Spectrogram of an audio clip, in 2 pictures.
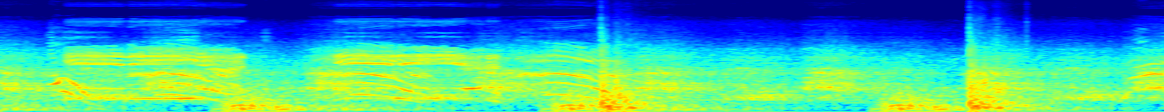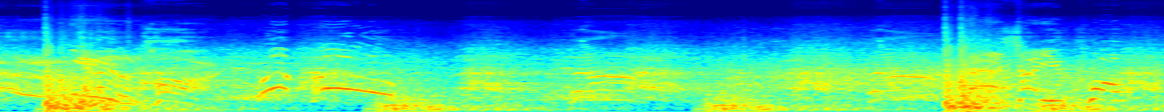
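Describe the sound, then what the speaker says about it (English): Video game wrestling crowd from WWF Attitude cheers and roars loudly in repeated surging waves, with thuds and slams from the ring mixed in. "Listen to this crowd."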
